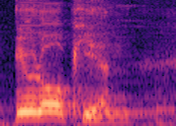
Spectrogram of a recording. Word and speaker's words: European: Pronounce the word European. It should be like this, Y-O-U-R-O-P-E-A-N, European. And as Y comes as the sound, A should be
